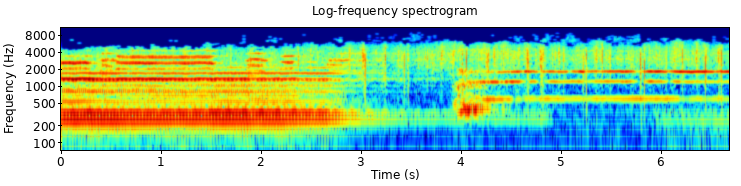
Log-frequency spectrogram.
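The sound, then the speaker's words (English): A coyote howls in long, wavering tones from off in the hills by a sleeping village, rising again partway through, over a steady hiss like rain or wind with no voices. “Not a sound anywhere, Lamont, except that coyote off in the hills”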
